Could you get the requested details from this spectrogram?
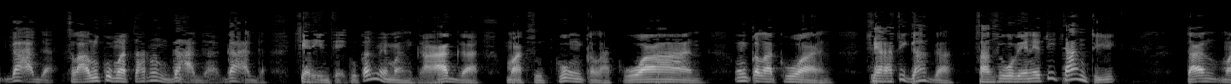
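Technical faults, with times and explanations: throughout AAC compression: speech is dull and smeared, with warbling sibilants and nothing above 12 kHz, likely from low-bitrate AAC-LC around 32 kbps; the spectrogram shows a flat ceiling.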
